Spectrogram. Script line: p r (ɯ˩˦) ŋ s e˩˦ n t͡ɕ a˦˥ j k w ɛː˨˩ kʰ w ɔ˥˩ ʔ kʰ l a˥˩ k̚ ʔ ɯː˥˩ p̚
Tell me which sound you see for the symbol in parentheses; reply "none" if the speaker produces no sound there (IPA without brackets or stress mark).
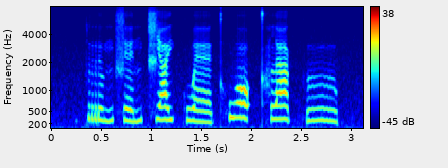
ɯ˩˦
